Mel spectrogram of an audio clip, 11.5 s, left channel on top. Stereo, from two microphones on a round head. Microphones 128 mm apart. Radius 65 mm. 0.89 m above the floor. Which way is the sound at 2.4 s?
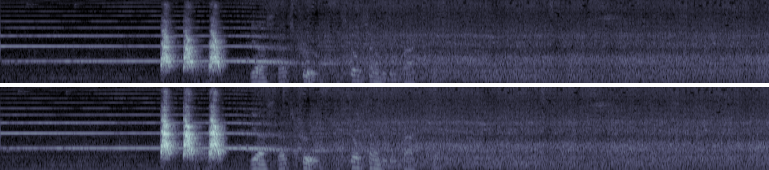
45° right (ahead or behind).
